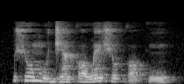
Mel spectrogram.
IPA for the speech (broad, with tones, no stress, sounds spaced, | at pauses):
ʃ o˦ m u˧ d͡ʒ ã˧ k ɔ˧ w ɛ̃˦ ʃ o˦˨ k ɔ˨ k ĩ˨˦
